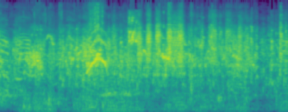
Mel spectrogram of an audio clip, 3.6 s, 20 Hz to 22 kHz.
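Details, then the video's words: Parrot eating food, February 25, 2024: a steady wash of high, scratchy squawks and chirps. Calls pile up and peak near the middle, then thin out toward the end. No other clear sounds. "Beautiful Parrot eating food birds chirping sounds"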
